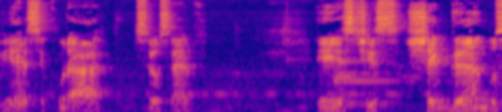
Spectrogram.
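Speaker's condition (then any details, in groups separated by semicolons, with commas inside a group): No condition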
